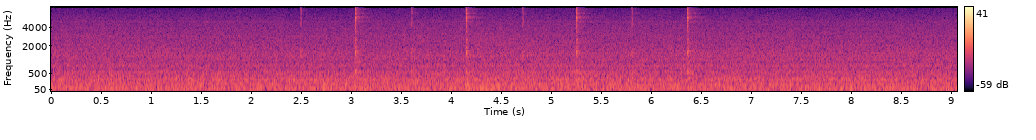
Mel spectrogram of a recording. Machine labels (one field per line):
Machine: valve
